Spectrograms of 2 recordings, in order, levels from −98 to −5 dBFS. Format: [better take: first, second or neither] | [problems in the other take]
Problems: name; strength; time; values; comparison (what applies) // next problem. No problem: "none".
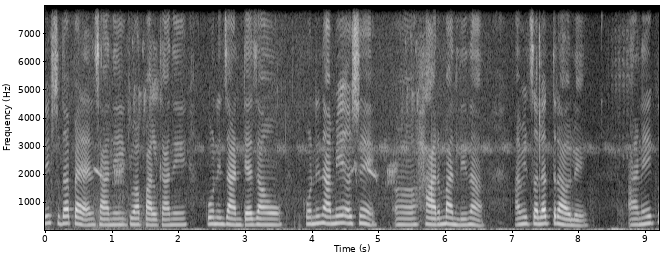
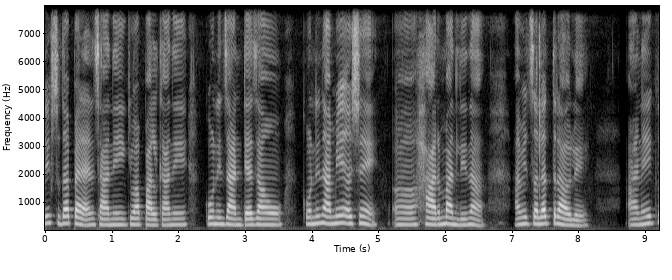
second | background sound (Insect + Bird); 14 dB below the speech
